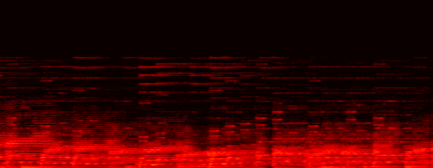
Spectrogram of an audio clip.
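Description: Slow instrumental music on a plucked string instrument, with notes and chords struck one after another and no voice.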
